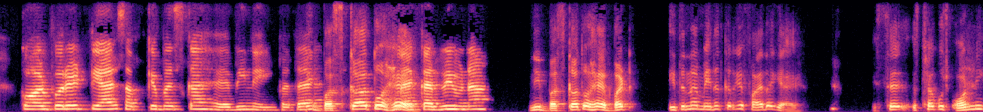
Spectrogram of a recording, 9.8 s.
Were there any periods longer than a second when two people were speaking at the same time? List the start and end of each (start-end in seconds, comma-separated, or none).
none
